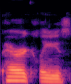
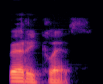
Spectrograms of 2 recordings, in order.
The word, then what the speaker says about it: Pericles: But Pericles is the way we pronounce it in English. And if you consider the Greek pronunciation, you would say Pericles.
